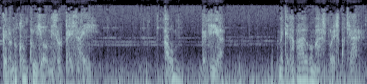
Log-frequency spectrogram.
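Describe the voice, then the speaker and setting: Actor as a deep-voiced haunted gentleman narrator. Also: big pitch swings. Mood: awed, suspenseful. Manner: solemn, deliberate, theatrical. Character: haunted, solemn one-armed gentleman recounting his mystery. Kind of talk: dramatic first-person radio horror narration. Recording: radio play over clear background music.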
